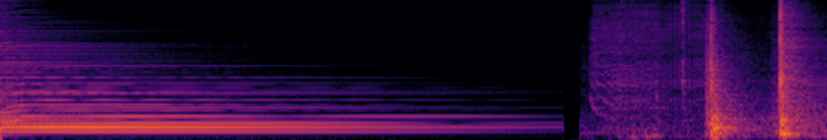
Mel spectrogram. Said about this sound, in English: We've pulled the door closed on this episode of The Shed Wireless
